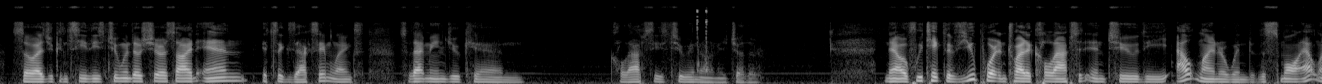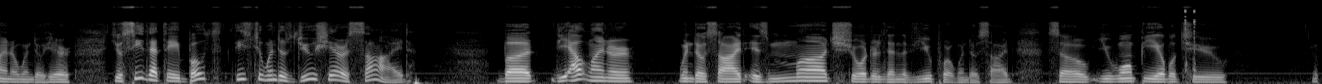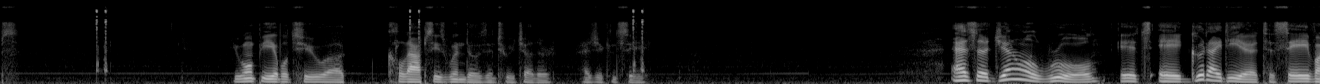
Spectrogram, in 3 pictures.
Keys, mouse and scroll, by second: 7.0 click, 25.1 click, 27.6 click, 34.5 F2.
